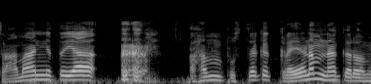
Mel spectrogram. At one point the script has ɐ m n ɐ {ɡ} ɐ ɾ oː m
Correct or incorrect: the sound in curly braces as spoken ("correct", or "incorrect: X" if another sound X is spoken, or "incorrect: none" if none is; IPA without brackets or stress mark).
incorrect: k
